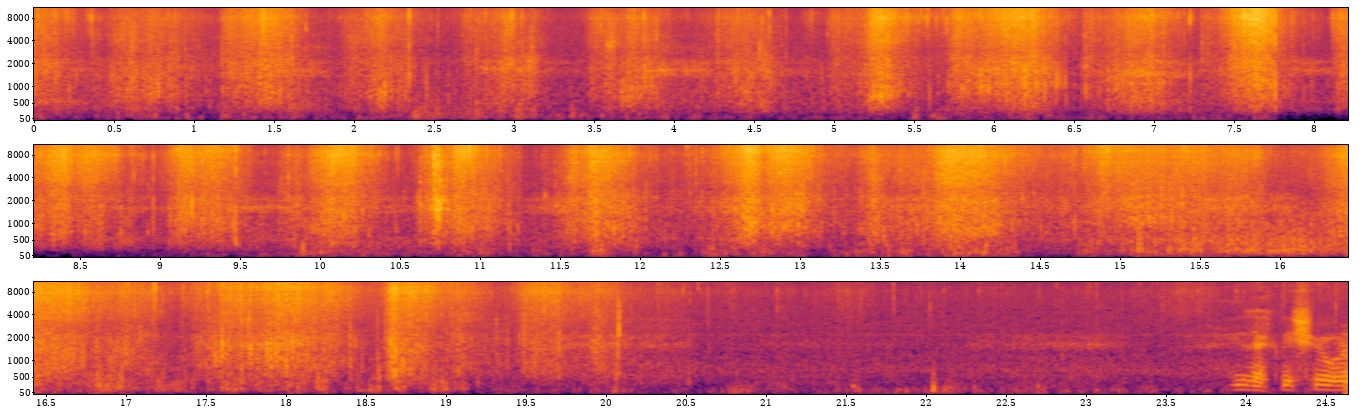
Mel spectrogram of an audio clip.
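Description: Footsteps tramping through dry grass and soft boggy ground at a steady walking pace, about one and a half steps a second, stopping about twenty seconds in.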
